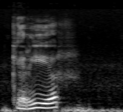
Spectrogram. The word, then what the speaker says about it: career: So, for example, I said career. So, this vowel is stressed, so I put it.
